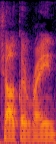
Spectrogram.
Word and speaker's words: Chocolate Reign: So still pronounced Chocolate Rain, but different spelling of rain.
